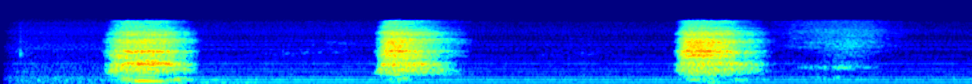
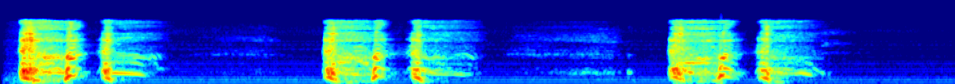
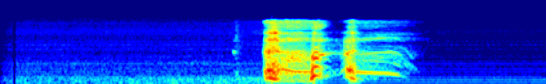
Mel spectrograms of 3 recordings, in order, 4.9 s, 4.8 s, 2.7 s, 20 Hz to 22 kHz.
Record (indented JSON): {
  "exhalation_length": "4.9 s",
  "exhalation_amplitude": 9260,
  "exhalation_signal_mean_std_ratio": 0.37,
  "three_cough_length": "4.8 s",
  "three_cough_amplitude": 32282,
  "three_cough_signal_mean_std_ratio": 0.32,
  "cough_length": "2.7 s",
  "cough_amplitude": 26748,
  "cough_signal_mean_std_ratio": 0.27,
  "survey_phase": "beta (2021-08-13 to 2022-03-07)",
  "age": "18-44",
  "gender": "Female",
  "wearing_mask": "No",
  "symptom_none": true,
  "symptom_onset": "10 days",
  "smoker_status": "Ex-smoker",
  "respiratory_condition_asthma": false,
  "respiratory_condition_other": false,
  "recruitment_source": "REACT",
  "submission_delay": "1 day",
  "covid_test_result": "Negative",
  "covid_test_method": "RT-qPCR",
  "covid_ct_value": 40.0,
  "covid_ct_gene": "N gene",
  "influenza_a_test_result": "Unknown/Void",
  "influenza_b_test_result": "Unknown/Void"
}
